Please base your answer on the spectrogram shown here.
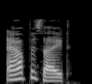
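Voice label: "apocyte", British English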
